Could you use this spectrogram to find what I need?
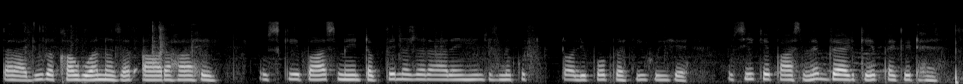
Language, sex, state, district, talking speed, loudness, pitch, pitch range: Hindi, female, Rajasthan, Jaipur, 175 wpm, -18 LUFS, 220 Hz, 210-225 Hz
